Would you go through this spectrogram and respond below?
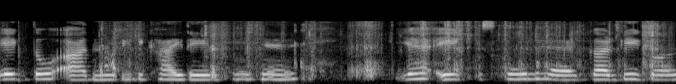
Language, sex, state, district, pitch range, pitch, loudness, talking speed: Hindi, female, Rajasthan, Jaipur, 220-245 Hz, 235 Hz, -17 LUFS, 135 wpm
